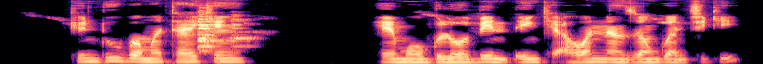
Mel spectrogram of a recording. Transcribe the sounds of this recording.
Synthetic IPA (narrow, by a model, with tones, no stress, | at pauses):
kʲɪ˦nduː˦ba˨mɐ˦taː˦kʲɪ˦ŋ | hɛ˨mo˨ɡlo˨bɪ˦nɗɪ˦ŋkʲi˨ʔa̰˨wɐ˦nːɐ˨nzɔ˦ŋɡʷɔ˨nt͡ʃɪ˦kʲiː˦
